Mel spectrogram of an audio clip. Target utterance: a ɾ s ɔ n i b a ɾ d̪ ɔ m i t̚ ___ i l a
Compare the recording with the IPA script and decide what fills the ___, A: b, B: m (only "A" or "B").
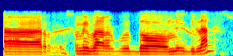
A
